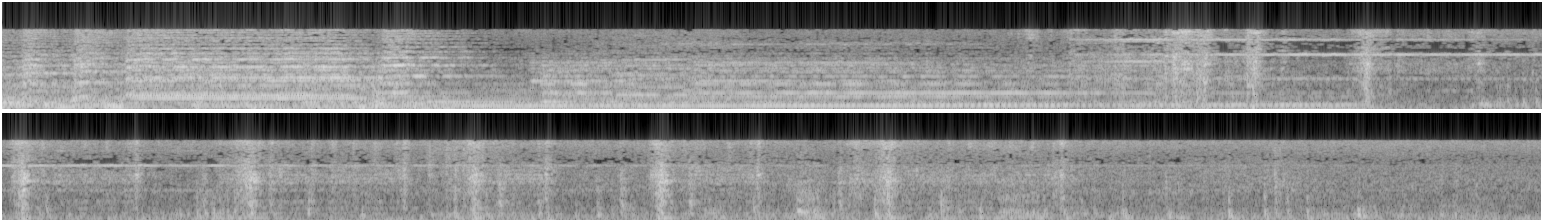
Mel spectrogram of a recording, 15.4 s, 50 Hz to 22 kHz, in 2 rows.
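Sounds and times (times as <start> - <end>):
low idling train engine in a train depot: 0.0 - 15.3
steady rumbling train depot ambience: 0.0 - 15.3
metallic clanks and knocks in a train depot: 5.1 - 13.5.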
